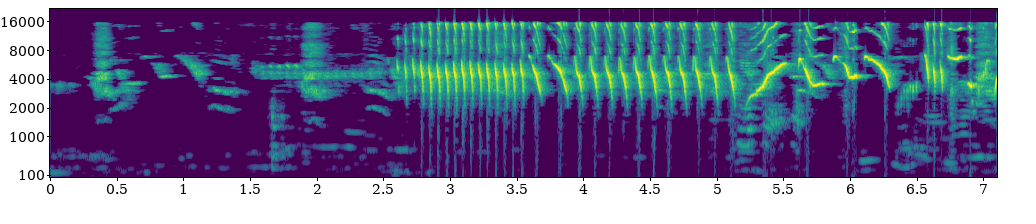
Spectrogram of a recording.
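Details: Canary song offered to young canaries learning to sing: faint scattered notes, then a loud rapid trill slowing into a run of pulsed notes and sharp upward-hooked whistles.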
